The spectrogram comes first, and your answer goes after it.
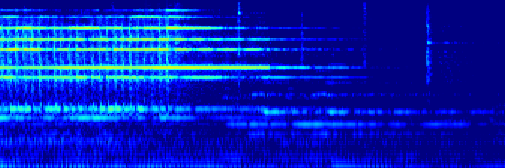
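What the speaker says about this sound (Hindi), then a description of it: "तुम्हारी सास का फोन आ गया।" A telephone bell rings steadily in a domestic drama scene, a continuous bright ringing tone sustained throughout with no talk over it, slightly fading toward the end.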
